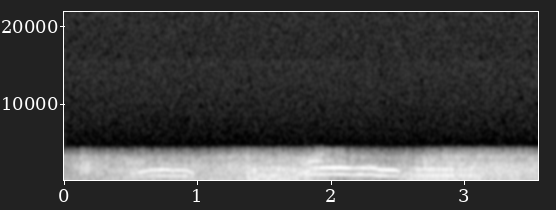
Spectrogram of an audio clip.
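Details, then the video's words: A Siamese kitten meows while playing. It gives several short rising-and-falling harmonic meows in quick succession, some bending upward and others gently sloping down, over a steady background hiss. "Siamese kitten playing"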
